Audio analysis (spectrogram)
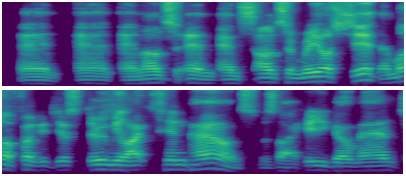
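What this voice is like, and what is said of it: Alabama Southern accent. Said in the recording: “my Alabama accent”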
